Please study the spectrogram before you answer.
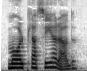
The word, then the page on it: malplacerad: [malplas'e:rad]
